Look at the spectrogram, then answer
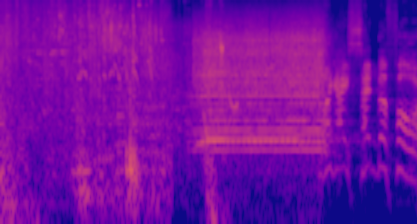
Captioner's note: train Whistle Blows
